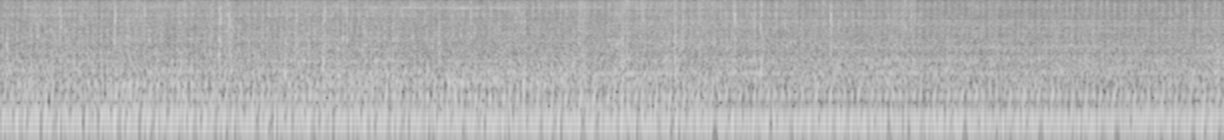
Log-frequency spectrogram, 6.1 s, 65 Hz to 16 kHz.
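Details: Yard Machines 22-inch snow blower after carburetor cleaning (gas left in it at least two years), choke off at full throttle on test run: even, throbbing beat with no surging or misses; normal running.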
